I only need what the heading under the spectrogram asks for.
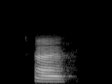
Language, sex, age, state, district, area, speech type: Manipuri, male, 18-30, Manipur, Churachandpur, rural, conversation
